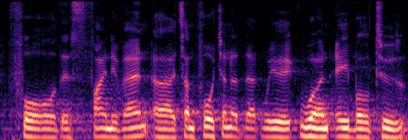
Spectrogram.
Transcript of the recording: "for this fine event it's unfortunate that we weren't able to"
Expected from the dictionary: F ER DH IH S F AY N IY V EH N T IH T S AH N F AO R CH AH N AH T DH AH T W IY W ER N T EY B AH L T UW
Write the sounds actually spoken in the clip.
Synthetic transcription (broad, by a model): F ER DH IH S F AY N IY V EH N T IH T S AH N F AO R CH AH N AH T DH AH T W IY W ER N T EY B AH L T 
